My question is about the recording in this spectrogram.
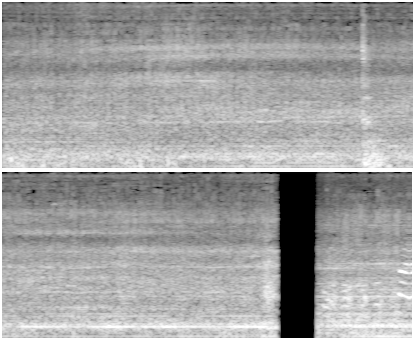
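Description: Straw baling and shredding machinery running with a steady mechanical noise. A single knock comes a little before halfway, and a steady motor hum joins soon after. The sound drops out completely for a moment near the end.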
